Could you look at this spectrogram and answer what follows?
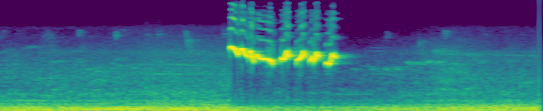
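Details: Orange-headed thrush song for stimulating kept birds to sing: one fast burst of five or six looping, high whistled notes lasting about a second, set against a low background rumble.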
